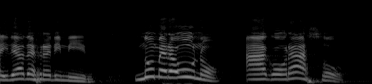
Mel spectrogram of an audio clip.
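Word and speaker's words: ἀγοράζω: de redimir número uno agorazo bueno con z pero yo como dominicano lo pronuncia así usted me entiende verdad agorazo mejor ahí Ok Qué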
